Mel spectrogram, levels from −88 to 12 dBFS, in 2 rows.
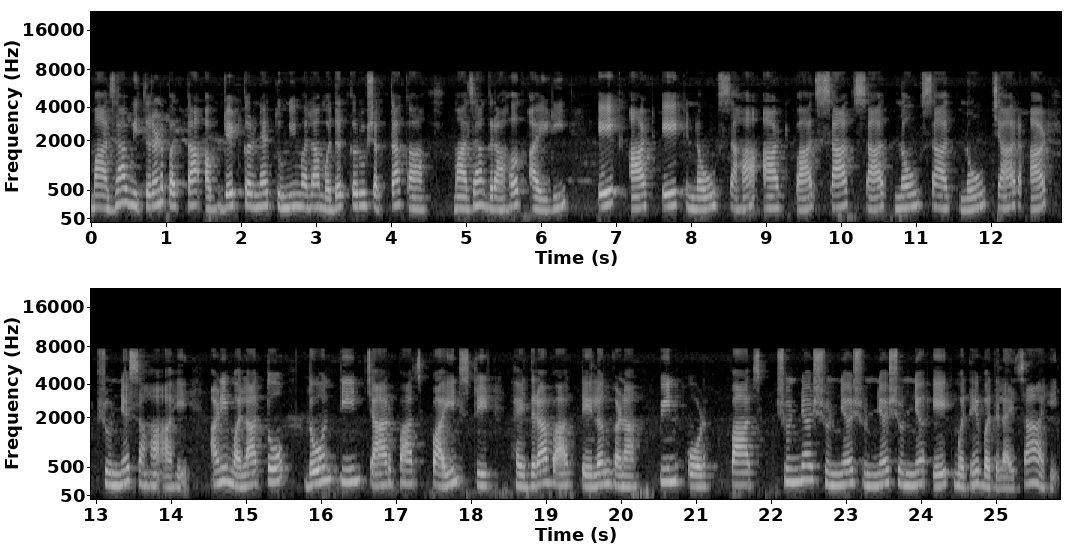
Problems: constant background noise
